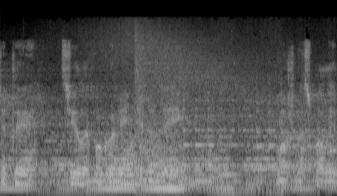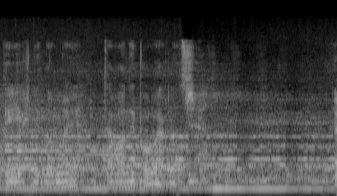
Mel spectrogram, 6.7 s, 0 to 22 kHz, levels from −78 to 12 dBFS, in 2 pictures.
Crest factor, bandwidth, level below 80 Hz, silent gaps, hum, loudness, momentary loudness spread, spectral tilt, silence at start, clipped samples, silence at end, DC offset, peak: 16 dB; 16 kHz; -44 dBFS; none; none; -19 LUFS; 9 LU; -4.5 dB/octave; 0 s; under 0.1%; 0 s; under 0.1%; -2 dBFS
